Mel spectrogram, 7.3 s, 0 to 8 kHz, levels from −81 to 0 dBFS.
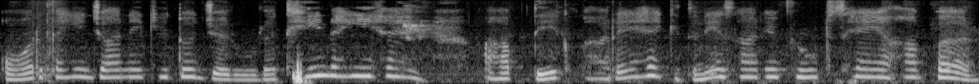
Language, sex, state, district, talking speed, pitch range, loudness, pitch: Hindi, female, Rajasthan, Bikaner, 170 wpm, 200-270 Hz, -24 LUFS, 255 Hz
